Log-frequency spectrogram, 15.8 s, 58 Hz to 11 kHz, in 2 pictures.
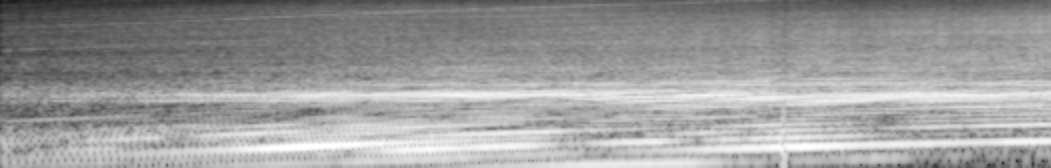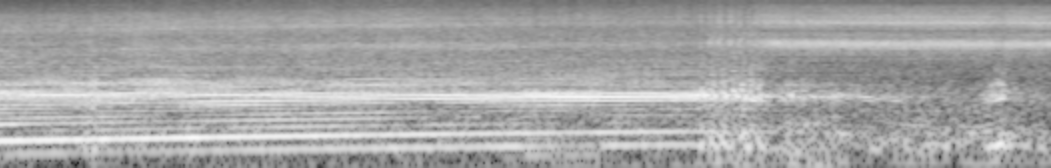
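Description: Audi RS6 4.0 TFSI twin-turbo V8, fitted with upgrade turbochargers, downpipes and an aftermarket exhaust, pulling hard on a chassis dyno during a baseline power run, its note climbing steadily in pitch for about 13 seconds. Near the end the engine note gives way to a high, steady whine.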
